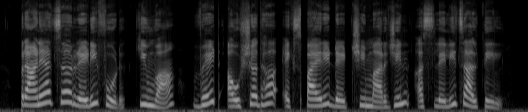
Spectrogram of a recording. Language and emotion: Marathi, neutral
